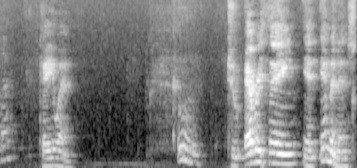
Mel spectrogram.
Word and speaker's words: Kun: Now, spell that? K-U-N.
